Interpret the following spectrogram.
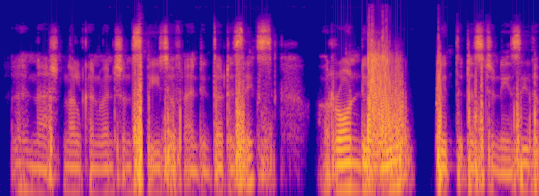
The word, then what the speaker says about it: rendezvous: It is pronounced as rendezvous. Rendezvous.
